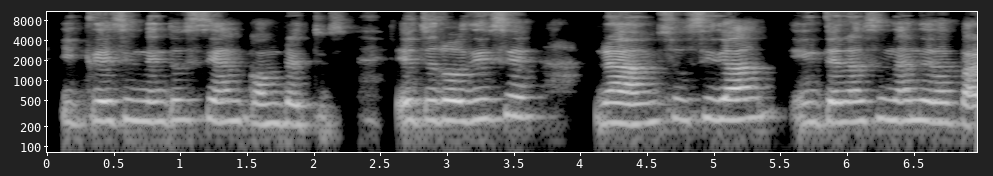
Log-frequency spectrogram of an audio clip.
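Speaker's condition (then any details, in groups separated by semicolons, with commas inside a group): Cerebral palsy; speech not very good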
